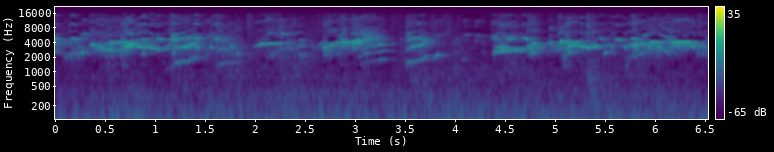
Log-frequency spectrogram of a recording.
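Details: Canary chicks calling during feeding, 2021: repeated clusters of high, rasping chirps and short descending notes, in four main bursts with brief gaps between them.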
